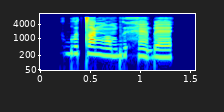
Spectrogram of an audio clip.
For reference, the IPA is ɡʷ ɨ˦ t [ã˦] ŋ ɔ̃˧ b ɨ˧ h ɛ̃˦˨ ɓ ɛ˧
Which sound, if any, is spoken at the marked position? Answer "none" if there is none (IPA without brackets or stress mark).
a˦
